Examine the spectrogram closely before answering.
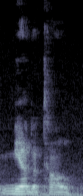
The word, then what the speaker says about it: Neanderthal: Neanderthal. Don't pronounce the H because it's German.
